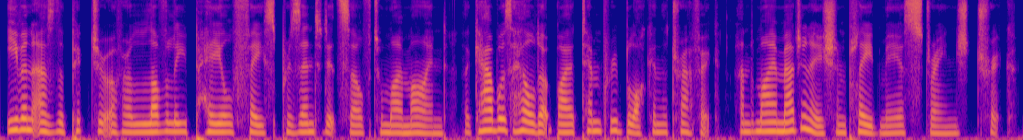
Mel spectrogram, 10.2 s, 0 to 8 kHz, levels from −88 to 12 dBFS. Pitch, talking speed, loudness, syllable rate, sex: 180 Hz, 195 wpm, -19 LUFS, 5.3 syllables/s, female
